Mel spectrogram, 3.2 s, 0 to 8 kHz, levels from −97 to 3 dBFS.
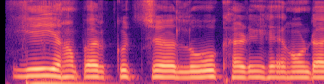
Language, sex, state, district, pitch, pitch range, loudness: Hindi, female, Bihar, West Champaran, 175 Hz, 165-185 Hz, -14 LUFS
